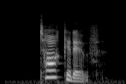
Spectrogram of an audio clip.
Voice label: "talkative", English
